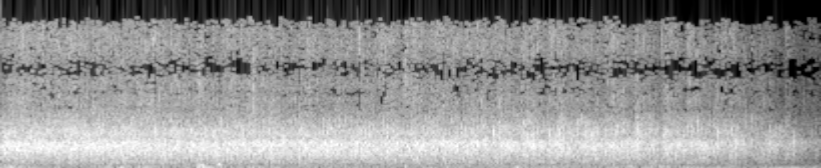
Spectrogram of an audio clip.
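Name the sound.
audience applause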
